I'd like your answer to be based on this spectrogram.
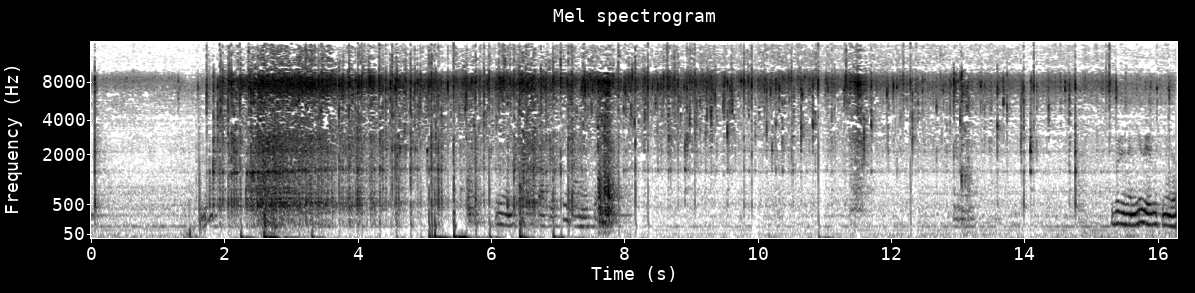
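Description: Whole spices – cinnamon, cloves, cardamom and bay leaf – dropped into hot oil, erupting into a loud crackling sizzle that settles into steady frying with scattered stirring taps and clinks.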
